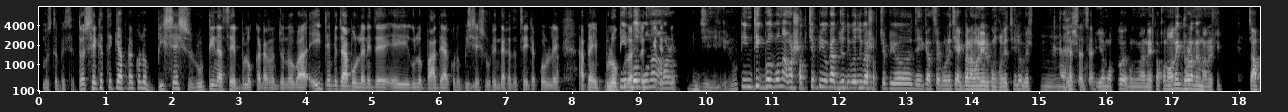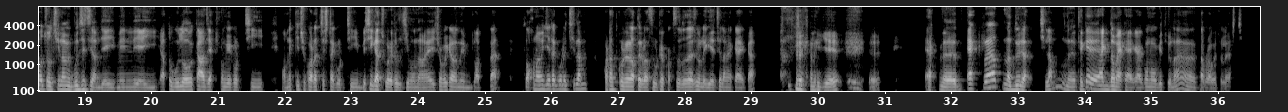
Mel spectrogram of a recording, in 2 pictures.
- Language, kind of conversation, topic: Bengali, podcast, আপনি কীভাবে সৃজনশীলতার বাধা ভেঙে ফেলেন?
- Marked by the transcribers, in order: chuckle; laughing while speaking: "সেখানে গিয়ে"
